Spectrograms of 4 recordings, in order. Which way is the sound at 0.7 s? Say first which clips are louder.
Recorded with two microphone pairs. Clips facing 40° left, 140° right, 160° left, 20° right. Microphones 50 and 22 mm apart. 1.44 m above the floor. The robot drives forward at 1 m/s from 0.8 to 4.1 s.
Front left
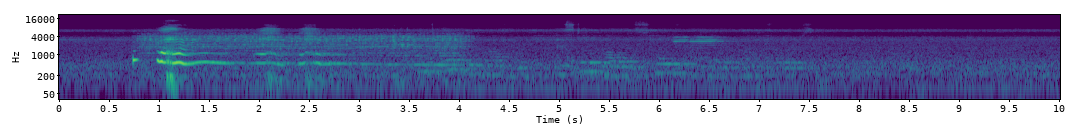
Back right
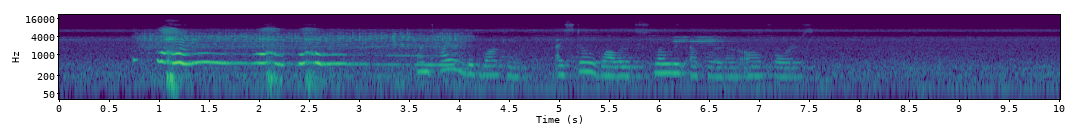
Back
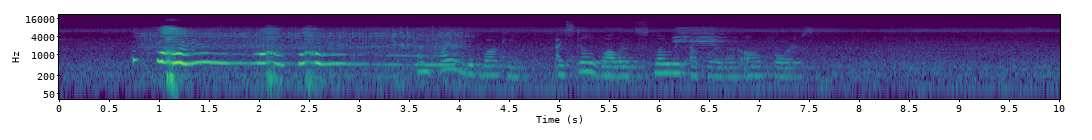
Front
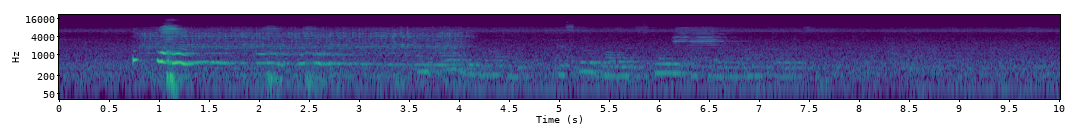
Front left 3 dB, back 7 dB; 70° left.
